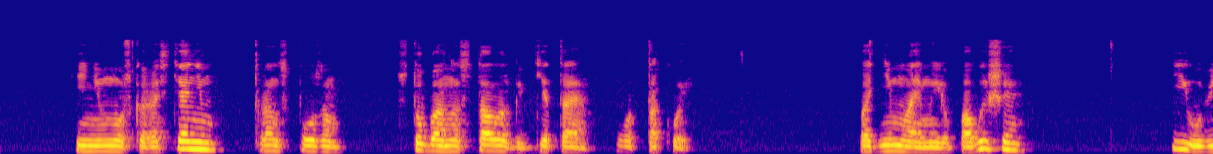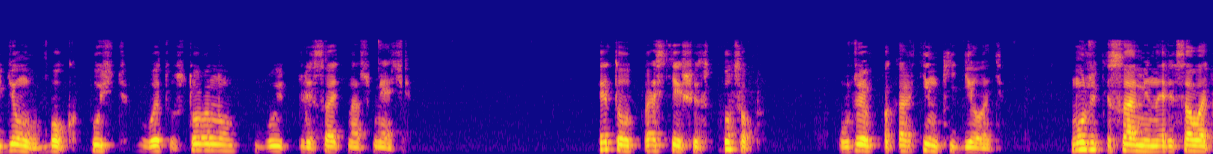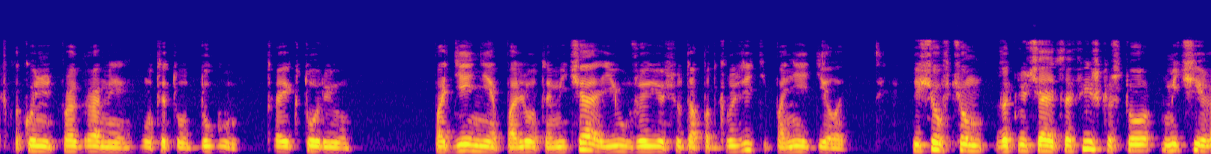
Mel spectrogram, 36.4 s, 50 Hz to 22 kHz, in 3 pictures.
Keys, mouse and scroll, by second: 1.5 click, 7.1-7.6 scroll down 2, 8.9 click, 8.9 scroll down 1, 12.7 click, 16.7 shift+middle click, 17.9 scroll up 3, 18.5 scroll down 1, 18.9 shift+middle click, 22.4 click.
